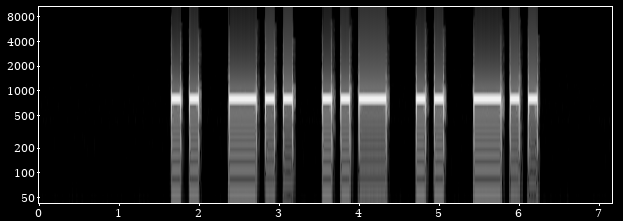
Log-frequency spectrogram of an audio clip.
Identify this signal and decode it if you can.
Morse code, heard as a keyed tone, about 10 wpm, 800 Hz. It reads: IDUID
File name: LEZIONI / 2 UHDN / 2 UHDN 10wpm 1904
